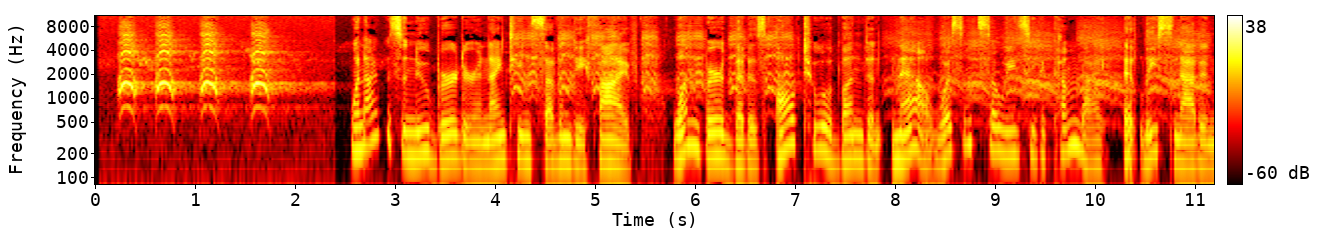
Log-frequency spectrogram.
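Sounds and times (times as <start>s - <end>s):
crow cawing: 0.2s - 2.4s, 4.2s - 7.0s, 7.8s - 11.1s
speech: 2.6s - 11.1s.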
